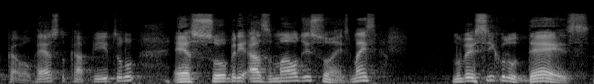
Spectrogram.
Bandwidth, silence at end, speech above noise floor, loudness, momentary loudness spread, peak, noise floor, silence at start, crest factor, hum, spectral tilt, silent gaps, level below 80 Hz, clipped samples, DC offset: 11.5 kHz; 0.05 s; 31 dB; -25 LUFS; 12 LU; -8 dBFS; -56 dBFS; 0.1 s; 18 dB; none; -4.5 dB/octave; none; -56 dBFS; under 0.1%; under 0.1%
